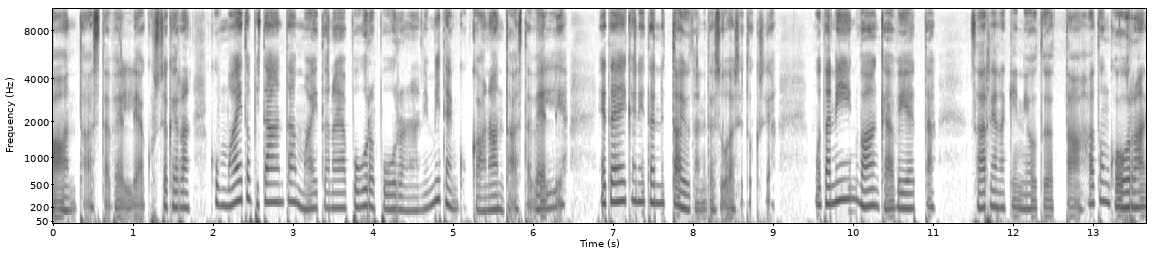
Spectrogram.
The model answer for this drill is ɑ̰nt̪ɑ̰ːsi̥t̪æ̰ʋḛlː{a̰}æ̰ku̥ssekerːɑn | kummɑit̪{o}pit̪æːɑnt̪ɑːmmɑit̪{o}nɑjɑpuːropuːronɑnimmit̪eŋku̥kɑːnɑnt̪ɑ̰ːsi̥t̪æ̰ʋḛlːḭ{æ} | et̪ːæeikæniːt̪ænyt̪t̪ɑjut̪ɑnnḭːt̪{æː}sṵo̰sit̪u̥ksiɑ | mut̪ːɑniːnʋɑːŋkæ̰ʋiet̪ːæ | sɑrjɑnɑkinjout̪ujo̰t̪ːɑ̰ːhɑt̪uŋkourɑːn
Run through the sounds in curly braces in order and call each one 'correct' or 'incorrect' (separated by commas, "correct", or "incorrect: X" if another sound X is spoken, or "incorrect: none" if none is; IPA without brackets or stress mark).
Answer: incorrect: ḭ, correct, correct, correct, incorrect: æ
